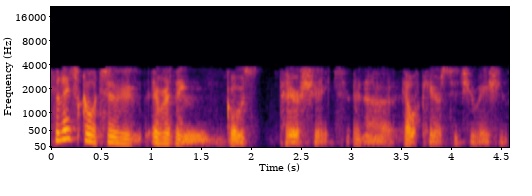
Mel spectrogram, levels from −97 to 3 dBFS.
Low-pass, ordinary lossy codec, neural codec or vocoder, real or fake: 3.6 kHz; MP3, 32 kbps; vocoder, 22.05 kHz, 80 mel bands, HiFi-GAN; fake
